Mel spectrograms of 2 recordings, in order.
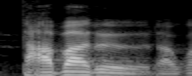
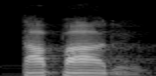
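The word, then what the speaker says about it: דָּבָר: 그것은 말씀이라고 하는 다바르라고 하는 단어예요. 그러니까 같은 어근을 쓰니까 발음이 비슷하죠. 미드바르, 다바르.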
